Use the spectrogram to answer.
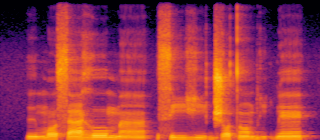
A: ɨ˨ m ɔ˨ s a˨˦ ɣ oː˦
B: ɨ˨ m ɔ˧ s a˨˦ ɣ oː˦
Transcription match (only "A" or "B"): B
